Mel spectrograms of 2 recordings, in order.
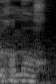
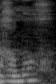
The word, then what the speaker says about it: rat mort: Un rat mort s'écrit rat mort, sans T et sans le T. Les 2 T sont muets.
